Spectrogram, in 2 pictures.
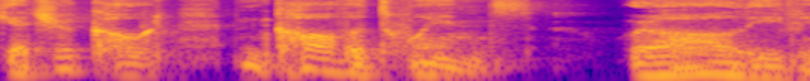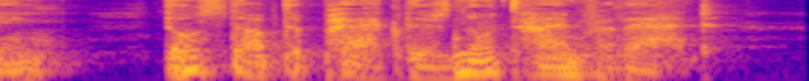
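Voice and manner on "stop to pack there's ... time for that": ordinary delivery, nothing marked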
